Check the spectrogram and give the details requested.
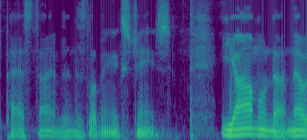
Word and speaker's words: Yamuna: Yamuna now it's now it's the name of the river is Yamuna right with a long a at the end. But because this is of the yamuna the long a at the end becomes short and the second a becomes long. So it's yamuna.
